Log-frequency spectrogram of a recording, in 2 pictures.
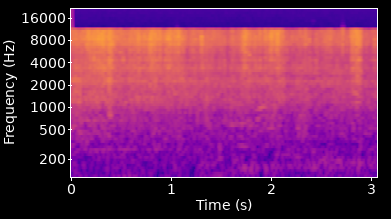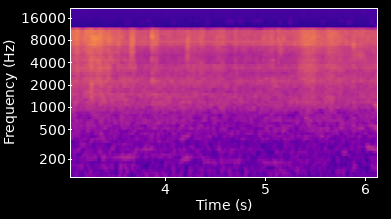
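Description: Cab noise of a moving minibus: a steady low engine and road rumble with faint rattles.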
